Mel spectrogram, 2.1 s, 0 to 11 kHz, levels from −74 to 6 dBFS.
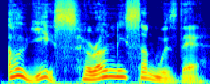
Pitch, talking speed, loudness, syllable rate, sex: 135 Hz, 200 wpm, -16 LUFS, 4.7 syllables/s, male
